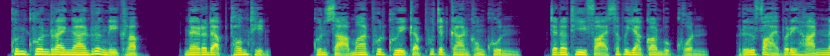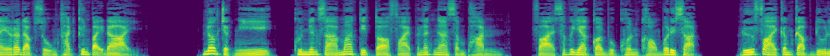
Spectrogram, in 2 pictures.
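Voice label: Thai, male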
